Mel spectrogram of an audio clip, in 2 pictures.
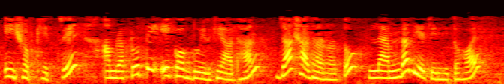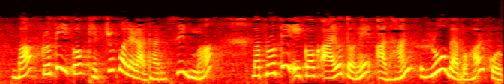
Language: Bangla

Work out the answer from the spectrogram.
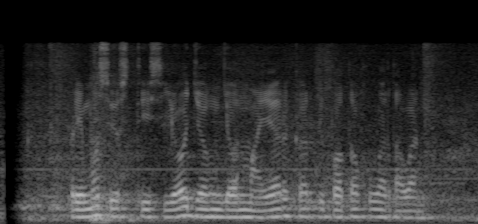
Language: Sundanese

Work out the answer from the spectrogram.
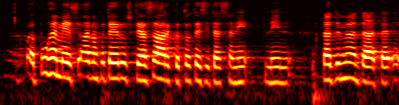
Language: Finnish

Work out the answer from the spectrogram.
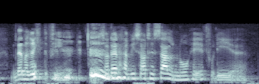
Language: Danish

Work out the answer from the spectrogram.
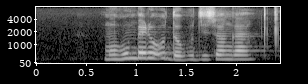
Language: Venda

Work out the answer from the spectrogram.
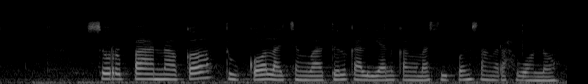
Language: Javanese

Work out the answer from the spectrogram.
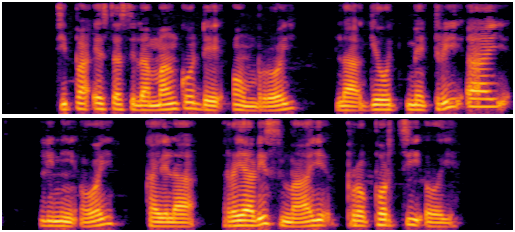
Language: Esperanto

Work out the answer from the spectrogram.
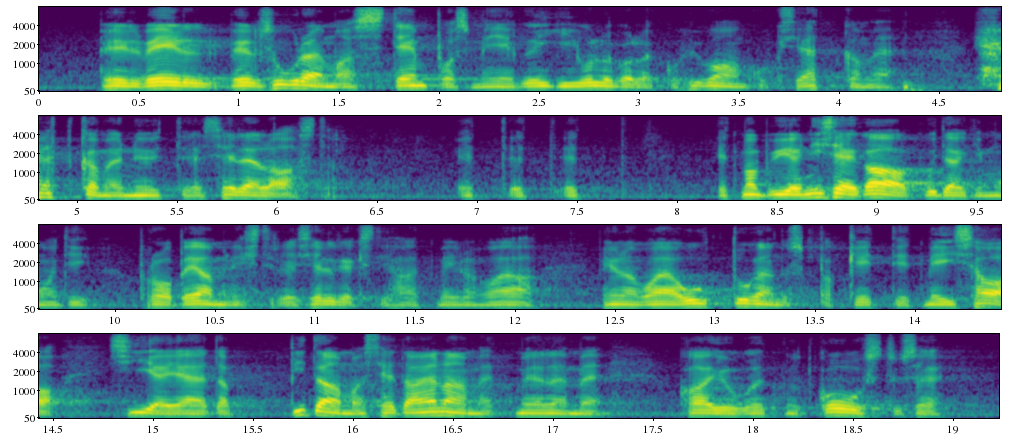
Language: Estonian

